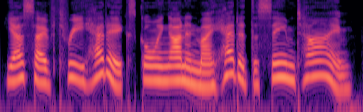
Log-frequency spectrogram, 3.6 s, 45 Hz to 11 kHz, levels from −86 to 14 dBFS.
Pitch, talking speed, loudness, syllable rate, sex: 215 Hz, 215 wpm, -17 LUFS, 4.6 syllables/s, female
